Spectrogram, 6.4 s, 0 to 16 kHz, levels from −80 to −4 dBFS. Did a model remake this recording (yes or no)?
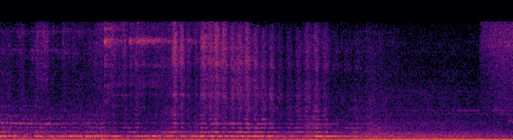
no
